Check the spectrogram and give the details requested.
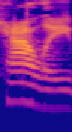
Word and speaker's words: Kali: That's the name of my daughter, although we pronounce it Callie, but it's spelled Kali.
